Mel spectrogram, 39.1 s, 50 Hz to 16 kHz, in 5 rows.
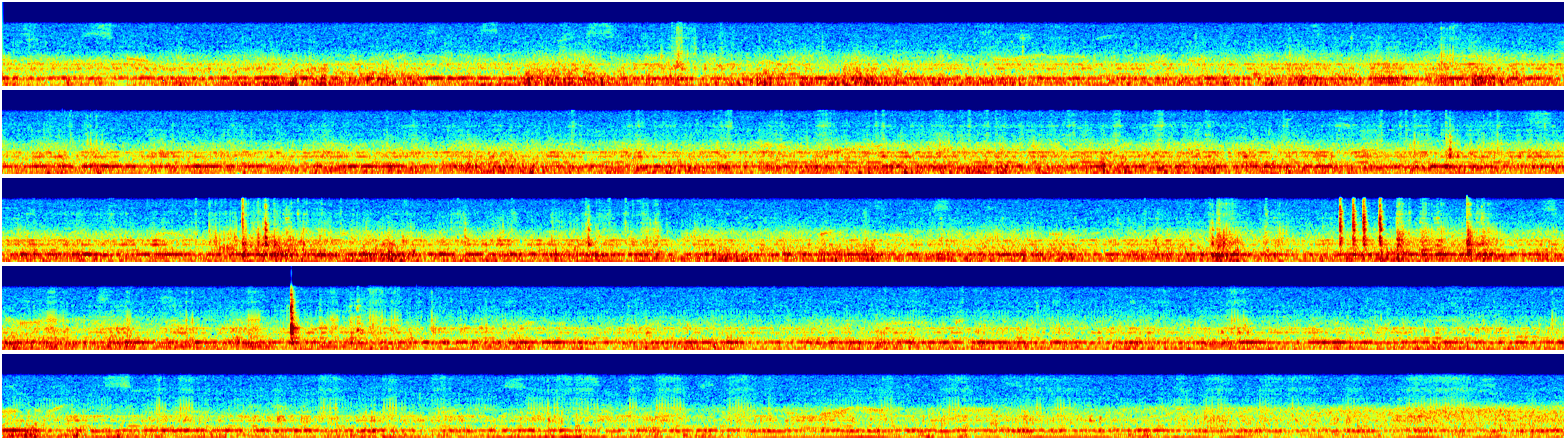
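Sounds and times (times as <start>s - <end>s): bike riding hum: 0.0s - 39.0s
short rattles: 20.0s - 26.1s.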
